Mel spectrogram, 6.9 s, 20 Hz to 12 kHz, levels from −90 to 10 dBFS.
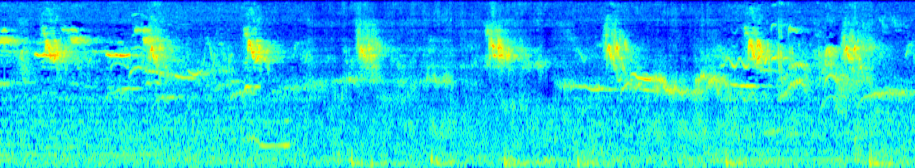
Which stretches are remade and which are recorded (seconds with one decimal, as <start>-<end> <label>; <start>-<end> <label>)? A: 0.0-2.3 recorded; 2.3-4.3 remade; 4.3-4.9 recorded; 4.9-5.4 remade; 5.4-6.9 recorded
